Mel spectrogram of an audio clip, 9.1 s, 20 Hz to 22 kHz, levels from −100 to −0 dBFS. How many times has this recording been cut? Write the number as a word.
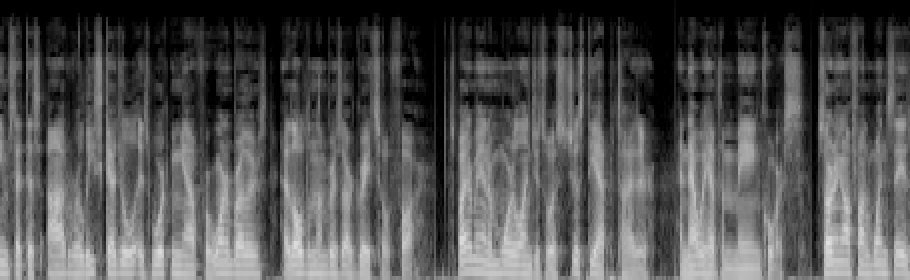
one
